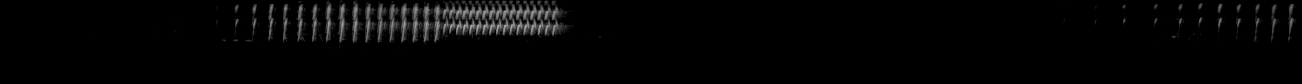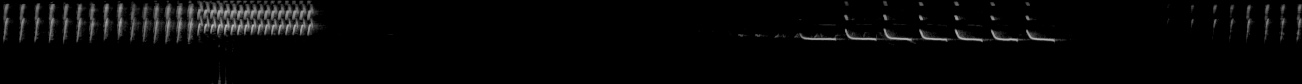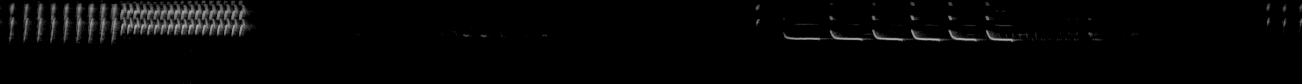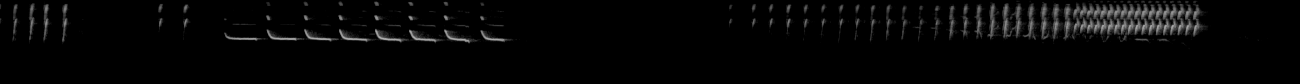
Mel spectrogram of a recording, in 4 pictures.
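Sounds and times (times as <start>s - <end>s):
Phylloscopus sibilatrix wood warbler singing: 0.0s - 6.2s, 10.9s - 16.2s, 20.5s - 23.6s, 25.2s - 28.6s, 33.9s - 37.4s, 41.3s - 44.2s, 46.6s - 51.8s.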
